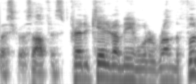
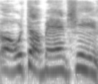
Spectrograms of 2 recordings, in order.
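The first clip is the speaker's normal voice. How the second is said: rough, weak put-on Philly accent, pitched up; 9 semitones higher than usual. Retelling friends who are Philly fans greeting on FaceTime: not-so-good Philly accent. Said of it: "I can't do a really good Philly accent".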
